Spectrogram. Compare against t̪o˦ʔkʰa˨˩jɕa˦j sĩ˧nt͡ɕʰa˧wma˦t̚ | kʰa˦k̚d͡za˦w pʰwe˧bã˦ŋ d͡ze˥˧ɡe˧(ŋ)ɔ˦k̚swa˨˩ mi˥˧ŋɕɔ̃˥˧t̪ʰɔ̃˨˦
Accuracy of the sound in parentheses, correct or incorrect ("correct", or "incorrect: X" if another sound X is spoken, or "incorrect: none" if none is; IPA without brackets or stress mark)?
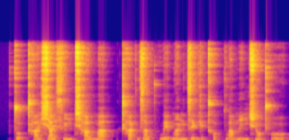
incorrect: kʰ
